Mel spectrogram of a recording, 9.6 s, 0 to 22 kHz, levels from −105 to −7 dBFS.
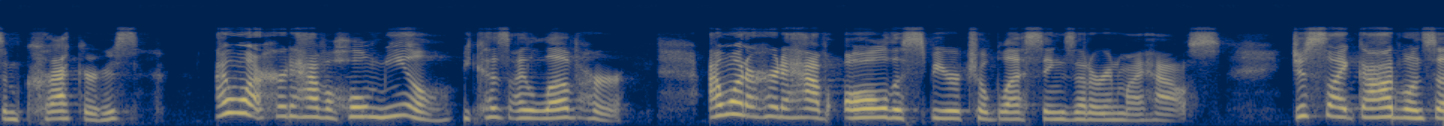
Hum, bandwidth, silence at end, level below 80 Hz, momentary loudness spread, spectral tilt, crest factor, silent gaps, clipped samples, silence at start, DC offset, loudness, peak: none; 9.4 kHz; 0 s; under -90 dBFS; 13 LU; -2.5 dB/octave; 18 dB; none; under 0.1%; 0 s; under 0.1%; -35 LUFS; -18 dBFS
